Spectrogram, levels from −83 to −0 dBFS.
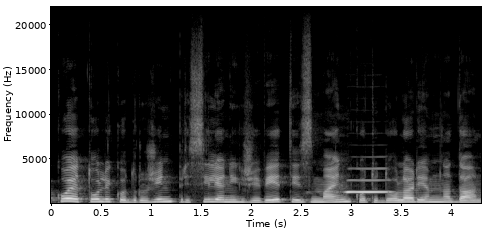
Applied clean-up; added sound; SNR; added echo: none; Wind instrument, woodwind instrument; 4 dB; none.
